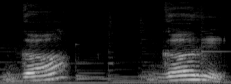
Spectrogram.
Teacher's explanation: is coming from back of the mouth and there is no aspiration no ha sound to pronounce correctly pronounce it as you pronounce ga in english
